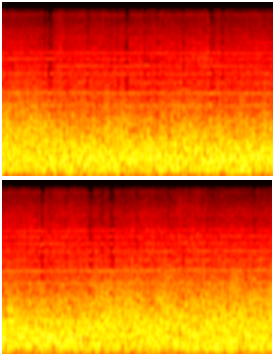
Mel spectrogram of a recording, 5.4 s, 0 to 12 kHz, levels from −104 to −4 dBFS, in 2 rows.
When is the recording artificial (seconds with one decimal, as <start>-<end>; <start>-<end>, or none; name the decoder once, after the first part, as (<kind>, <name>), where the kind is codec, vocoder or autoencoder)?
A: 1.3-2.1 (vocoder, Vocos)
